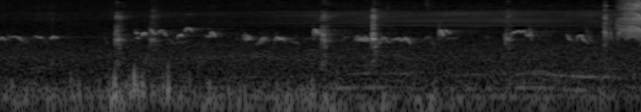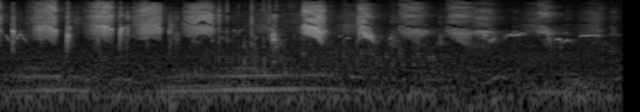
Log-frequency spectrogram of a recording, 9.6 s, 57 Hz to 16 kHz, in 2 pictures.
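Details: A boat-tailed grackle calls from a tree on October 10, giving harsh, rasping bursts, several per second, after softer chattering notes, with a low rumble underneath throughout.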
